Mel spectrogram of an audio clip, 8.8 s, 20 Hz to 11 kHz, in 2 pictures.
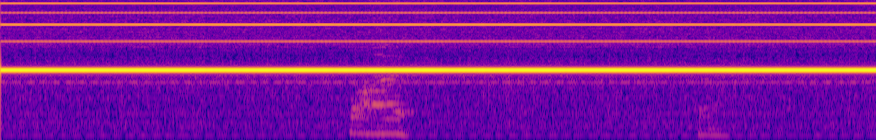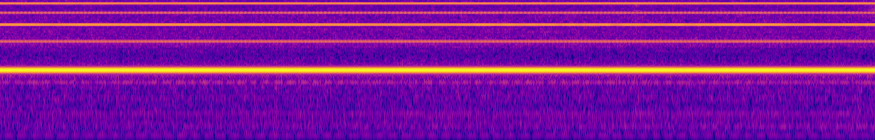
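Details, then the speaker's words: Homebuilt transmitter-receiver link, modulation tone raised from 1000 Hz to about 2000 Hz, system still warming up: constant shrill tone with a harsh buzzy edge over hiss; modulation amplitude far too high, strong distortion, source uncertain. "too high amplitude far too far too high um you see here is some very strong Distortion which I don't know where"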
